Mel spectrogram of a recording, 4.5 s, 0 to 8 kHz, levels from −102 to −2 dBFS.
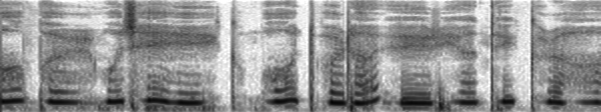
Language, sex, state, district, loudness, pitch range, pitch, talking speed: Hindi, female, Himachal Pradesh, Shimla, -15 LUFS, 265-295 Hz, 275 Hz, 135 wpm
